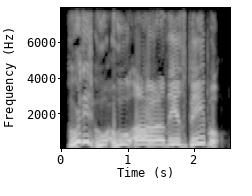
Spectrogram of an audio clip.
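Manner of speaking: high, slow, incredulous Seinfeld whine; Jerry Seinfeld impression. Host quoting Jerry Seinfeld on donors, high Seinfeld whine. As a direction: stretch it out like Seinfeld's bit. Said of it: "To quote Jerry Seinfeld".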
